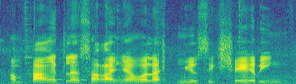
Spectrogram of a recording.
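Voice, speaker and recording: A man's voice: a little high, a little fast, music in the background, low-quality recording. A man, a motorcycle taxi rider and vlogger, chatting casually through a helmet intercom as he rides. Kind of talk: casual chat with a passenger while riding. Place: outdoors on a motorcycle in traffic. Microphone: helmet headset intercom.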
